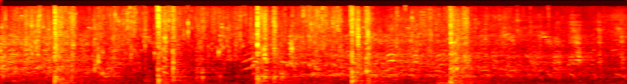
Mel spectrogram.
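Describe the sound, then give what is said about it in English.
Water sloshes and splashes in a steady rhythm of broad surges about once a second as someone walks from one side of an above-ground swimming pool to the other, moderately loud with faint trickling between strides. “You'll find there's lots of fun things to do in an above-ground swimming pool. For example, there's walking from one side to the other.”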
